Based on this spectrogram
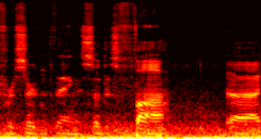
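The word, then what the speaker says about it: phở: I used to call it fo, but it's pronounced fa.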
